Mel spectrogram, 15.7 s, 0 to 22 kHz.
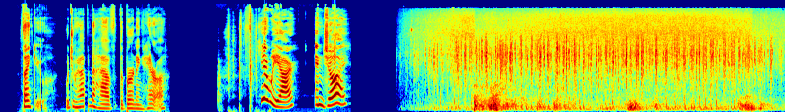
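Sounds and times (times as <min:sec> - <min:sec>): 
speech: 0:00.5 - 0:03.4, 0:04.4 - 0:04.7, 0:05.3 - 0:07.0
heavy rain: 0:08.0 - 0:15.6
thunder rumbling: 0:08.0 - 0:15.6.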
